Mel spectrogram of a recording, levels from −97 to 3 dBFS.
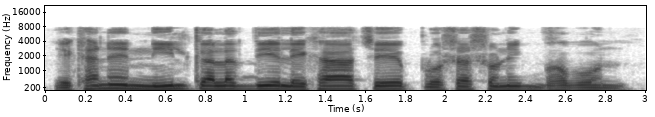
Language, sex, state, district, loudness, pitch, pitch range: Bengali, male, West Bengal, Alipurduar, -16 LUFS, 140 Hz, 120-150 Hz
